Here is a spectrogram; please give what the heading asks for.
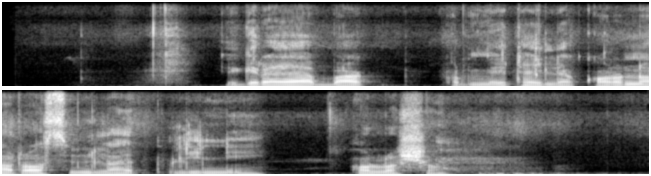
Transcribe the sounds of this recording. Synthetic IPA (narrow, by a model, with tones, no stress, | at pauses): e˨ɡe˦ɾa˦ja˨ba˦k̚ | ɔ˨ɾme˦ta˦i˦la˨kɔ˨ɾɔ˦na˨ɾɔ˦swi˦la˨li˨ni˦ | o˦lɔ˨ʃo˨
